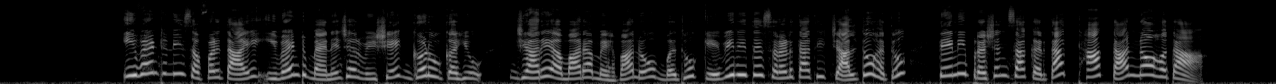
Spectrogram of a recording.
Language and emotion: Gujarati, happy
